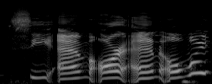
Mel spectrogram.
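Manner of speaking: slow, high and loud, squealing with delight; thrilled squeal. Retold or imitated. New nurse reacting to writing her title, squealing. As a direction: stretch it out in disbelief and joy. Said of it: "And I said it literally like that".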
